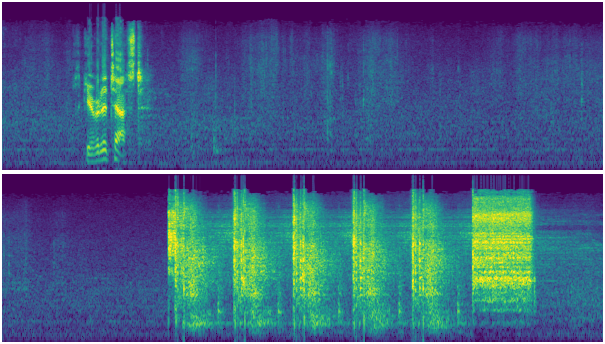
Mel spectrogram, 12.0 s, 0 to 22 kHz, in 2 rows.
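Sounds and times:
paintball gun pneumatic shots: 7.7 - 11.4.

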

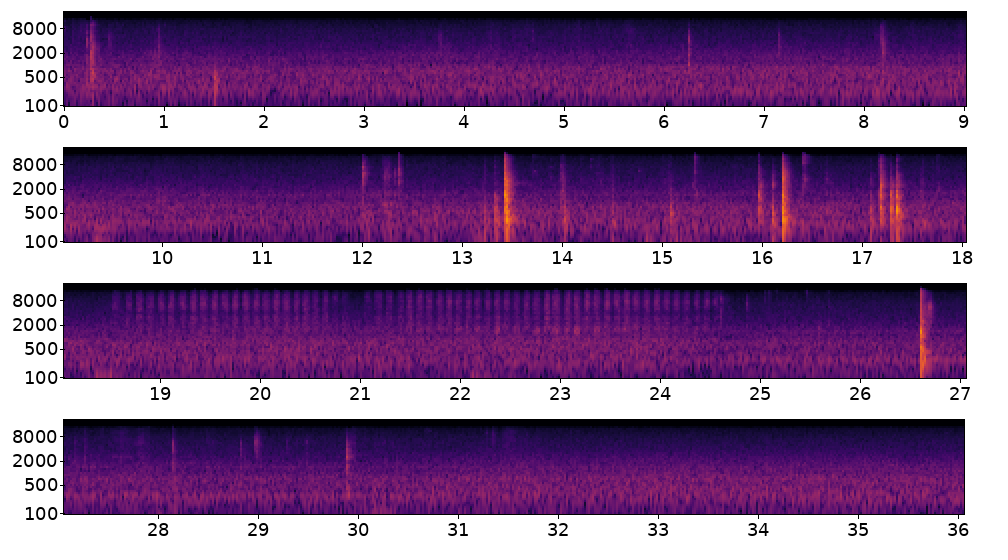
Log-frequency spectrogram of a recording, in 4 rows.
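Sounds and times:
plastic part being sanded: 18.6 - 24.6.

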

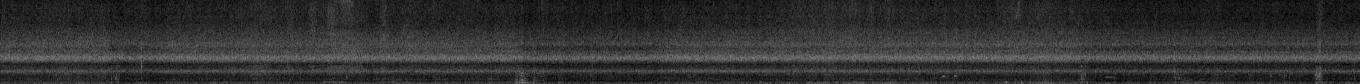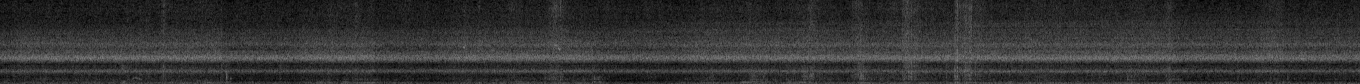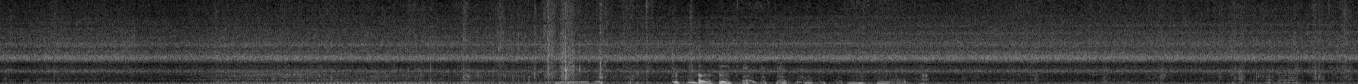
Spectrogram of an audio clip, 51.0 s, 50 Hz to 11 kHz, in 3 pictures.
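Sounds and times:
high-pitched insect chorus: 0.0 - 50.9
monkey calls: 11.6 - 13.1, 40.6 - 45.8.

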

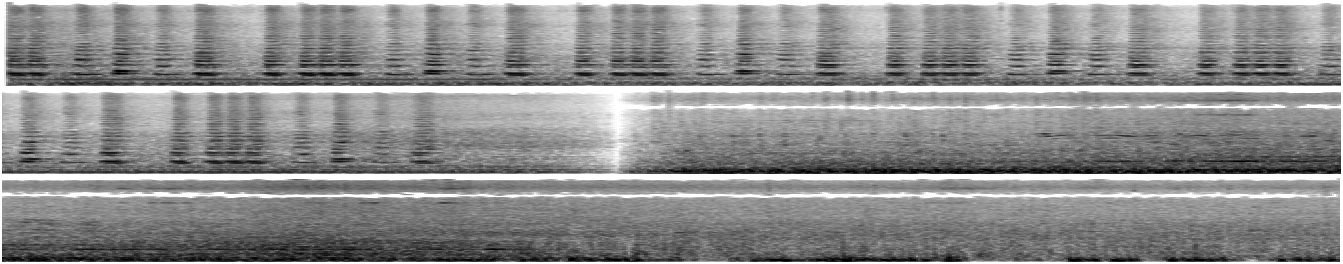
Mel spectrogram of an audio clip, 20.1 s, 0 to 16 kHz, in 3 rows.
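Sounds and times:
bright horn-like melody: 0.0 - 9.0, 12.3 - 16.4.

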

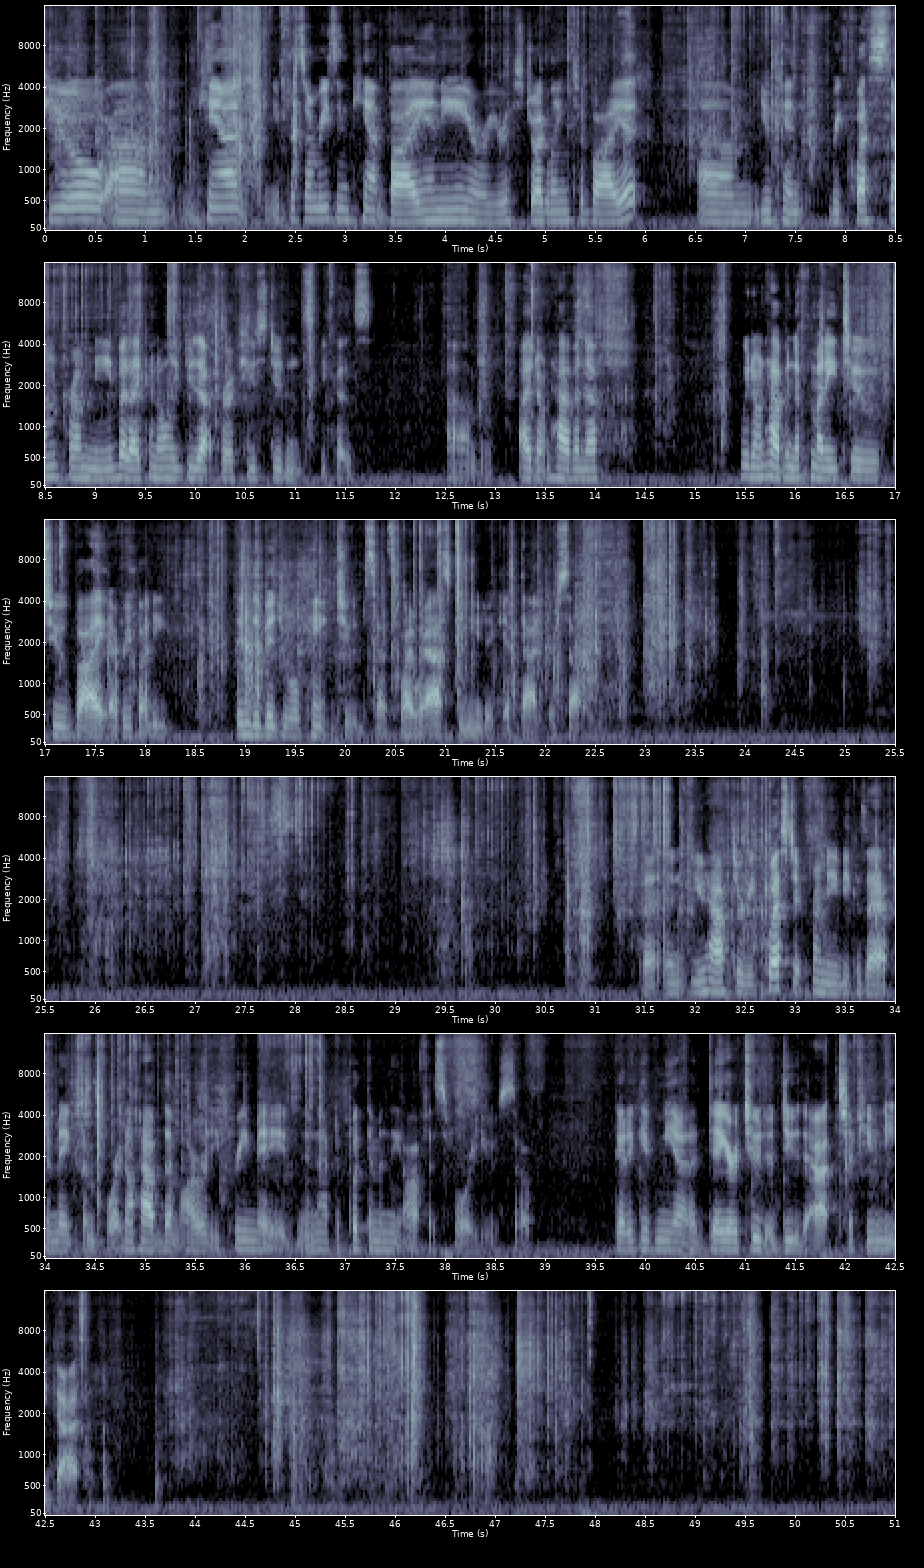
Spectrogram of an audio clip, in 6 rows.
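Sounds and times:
scissors snipping paper: 0.0 - 2.8, 3.6 - 11.4, 16.0 - 24.4, 25.1 - 37.0, 43.7 - 51.0
paper rustling: 16.3 - 37.0.

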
